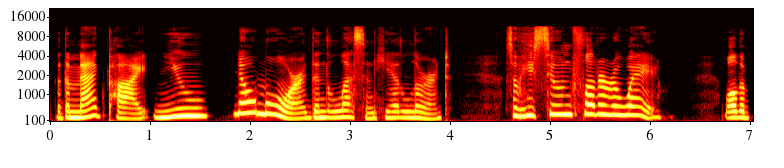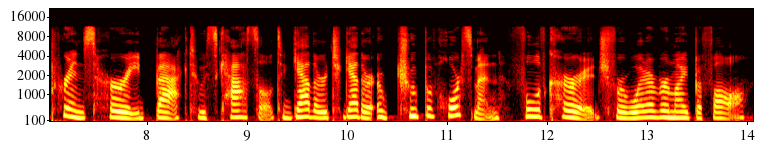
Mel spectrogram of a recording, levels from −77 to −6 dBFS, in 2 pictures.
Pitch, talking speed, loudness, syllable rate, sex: 235 Hz, 165 wpm, -17 LUFS, 4.7 syllables/s, female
